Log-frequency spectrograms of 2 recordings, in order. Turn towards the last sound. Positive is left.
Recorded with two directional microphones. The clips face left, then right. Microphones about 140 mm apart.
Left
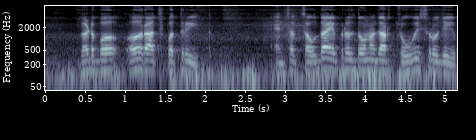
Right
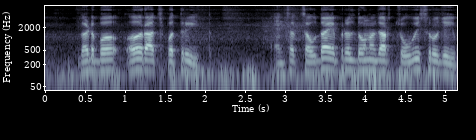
turn(degrees=-15)  # may be behind; listen again after turning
